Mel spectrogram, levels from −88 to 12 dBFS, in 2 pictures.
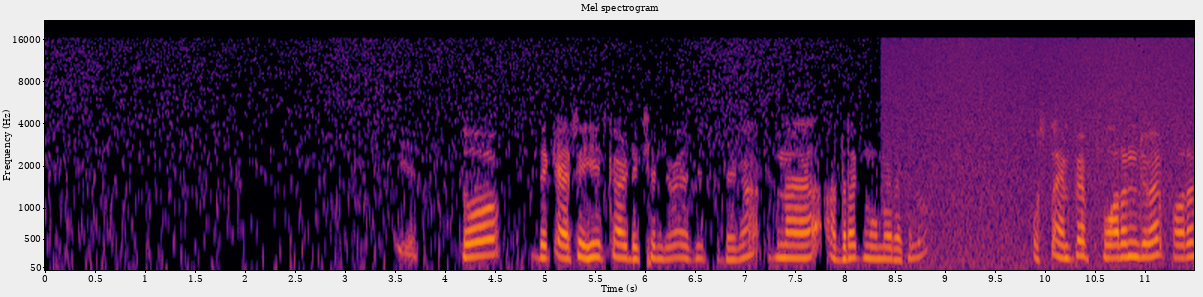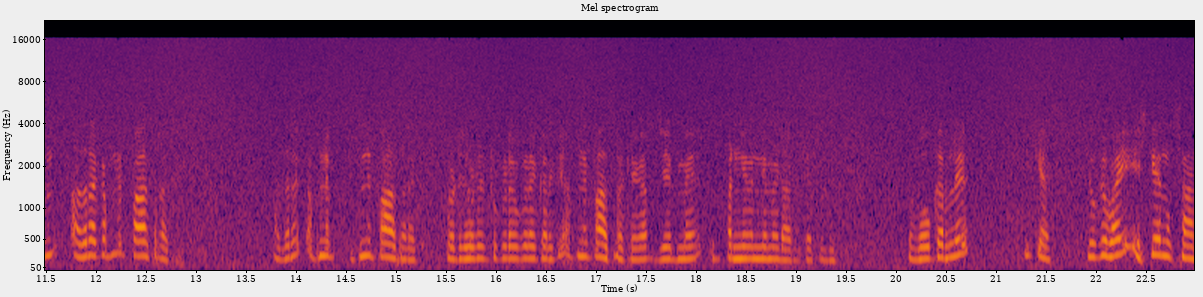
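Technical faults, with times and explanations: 0.0 to 8.36 s, overdone noise removal: a noise reduction stage is set far too aggressively, so any frequency band that sits close to its noise estimate is pushed right down or switched off, and the softer parts of the speech are swept away with it. The room noise, lying about 15 dB below the speech, drops and breaks up into twinkling specks.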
